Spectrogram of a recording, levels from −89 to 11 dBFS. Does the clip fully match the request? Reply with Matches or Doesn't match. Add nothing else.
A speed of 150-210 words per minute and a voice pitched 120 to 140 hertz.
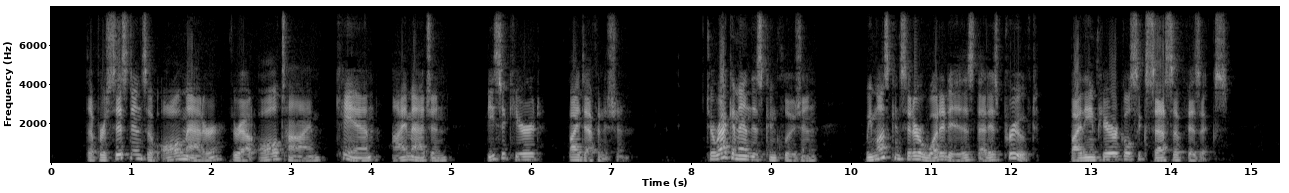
Doesn't match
